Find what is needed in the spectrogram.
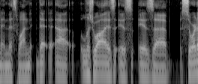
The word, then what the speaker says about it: Lajoie: Most of them are written by a guy named um, Jon Lajoie or La, La Joie because because it's, it's, spelled like the French for. – He's for Canadian. Joy. He's from Quebec, so I bet oh, it is right. La Joie.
